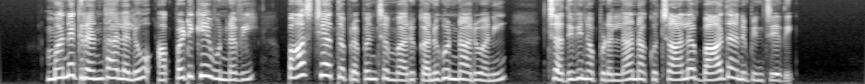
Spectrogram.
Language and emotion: Telugu, sad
